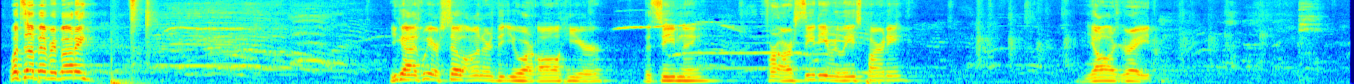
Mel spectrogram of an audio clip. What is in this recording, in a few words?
Talking Intro; LastConcert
